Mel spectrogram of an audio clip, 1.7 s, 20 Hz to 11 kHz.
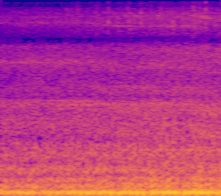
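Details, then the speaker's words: Drag Nova on a 4,400 rpm two-step: deep rumble wavering and stumbling, not revving cleanly, banging off the limiter; engine breaking up and losing power, carburetor issue or out of fuel suspected, not confirmed. "Definitely breaking up. So, it had a 4400 in the two-step and it kind of sounded like it was banging off the 4,400 and it wasn't revving very clean."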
